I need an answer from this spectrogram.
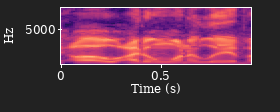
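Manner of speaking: ordinary delivery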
